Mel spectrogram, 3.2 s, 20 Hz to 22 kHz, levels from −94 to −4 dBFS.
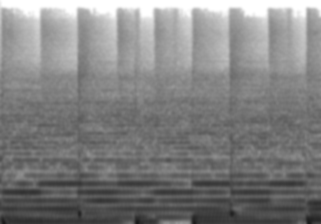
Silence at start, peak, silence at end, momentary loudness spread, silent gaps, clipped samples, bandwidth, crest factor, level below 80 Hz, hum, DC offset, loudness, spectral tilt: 0 s; -6 dBFS; 0 s; 2 LU; none; under 0.1%; 19.5 kHz; 12 dB; -24 dBFS; none; under 0.1%; -19 LUFS; -5 dB/octave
